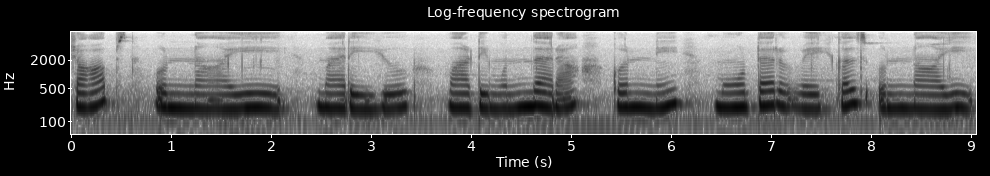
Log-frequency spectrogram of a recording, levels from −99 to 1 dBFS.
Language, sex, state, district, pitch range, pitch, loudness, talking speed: Telugu, female, Andhra Pradesh, Sri Satya Sai, 190-205 Hz, 200 Hz, -13 LUFS, 60 wpm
